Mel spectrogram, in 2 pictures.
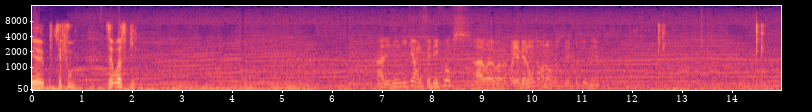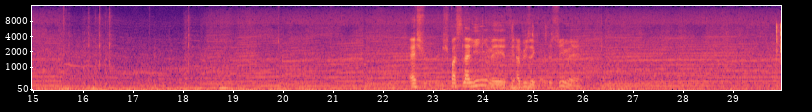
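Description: A racing car engine whines steadily, rising and falling in pitch as it shifts gears.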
